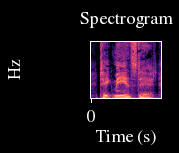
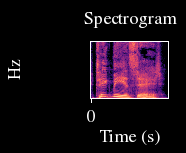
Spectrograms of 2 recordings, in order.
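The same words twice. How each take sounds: First: Raised-pitch mock plea; acted plea. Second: Much higher, drawn-out mock plea; desperate acted plea. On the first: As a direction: plead to be taken in his place. Acted plea, first take. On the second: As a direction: plead urgently, high and stretched out. Acted plea, escalated repeat.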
